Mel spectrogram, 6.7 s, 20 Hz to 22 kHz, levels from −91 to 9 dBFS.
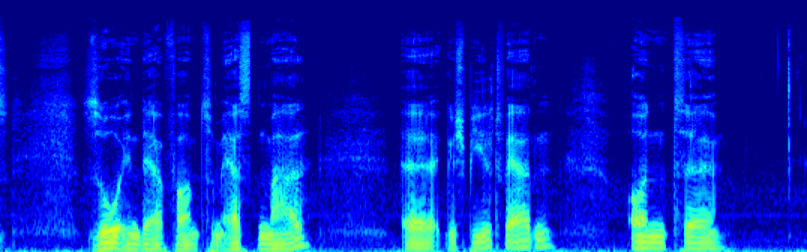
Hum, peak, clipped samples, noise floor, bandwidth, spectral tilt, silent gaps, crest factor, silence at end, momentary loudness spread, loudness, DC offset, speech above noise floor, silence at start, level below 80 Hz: none; -20 dBFS; under 0.1%; -61 dBFS; 16.5 kHz; -6.5 dB/octave; none; 18 dB; 0 s; 20 LU; -37 LUFS; under 0.1%; 25 dB; 0 s; -50 dBFS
